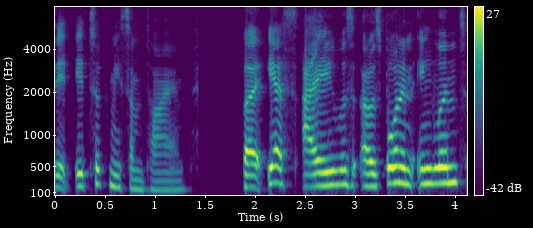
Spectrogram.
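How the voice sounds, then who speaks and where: A woman in an animated tone, with a dry, close sound and no echo. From New Zealand. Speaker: streamer. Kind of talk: casual chat.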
